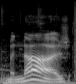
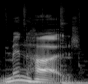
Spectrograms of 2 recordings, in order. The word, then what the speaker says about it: Minhaj: say his name right she said his name like minaj instead of minhaj it's so nice to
